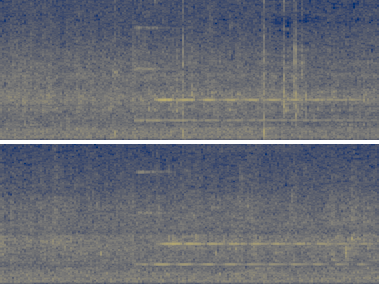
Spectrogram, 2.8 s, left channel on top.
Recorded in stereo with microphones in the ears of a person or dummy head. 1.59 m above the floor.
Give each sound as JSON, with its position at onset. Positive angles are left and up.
{"t": 1.0, "sound": "a bell", "side_deg": 75, "distance_m": 3.0}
